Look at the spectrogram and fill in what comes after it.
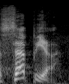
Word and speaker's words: Sepia: Sepia. That's Rogers' Homer. New name. It is Sepia, right? S-E-P-I-A. – Sepia. Sepia, Oh, you pronounce it Sepia? Okay. – Yeah, it's the color.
